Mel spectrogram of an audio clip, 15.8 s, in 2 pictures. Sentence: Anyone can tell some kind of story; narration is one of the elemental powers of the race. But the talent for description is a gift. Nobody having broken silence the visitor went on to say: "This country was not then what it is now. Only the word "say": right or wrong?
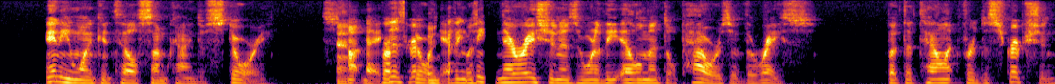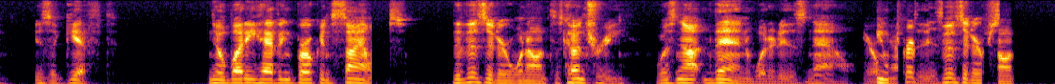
wrong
